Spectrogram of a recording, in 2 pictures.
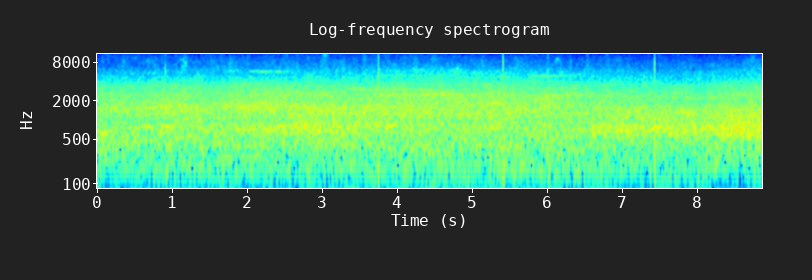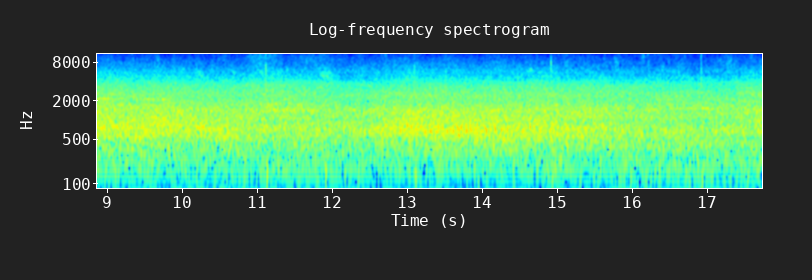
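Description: A stadium crowd roars steadily, swelling and easing.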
